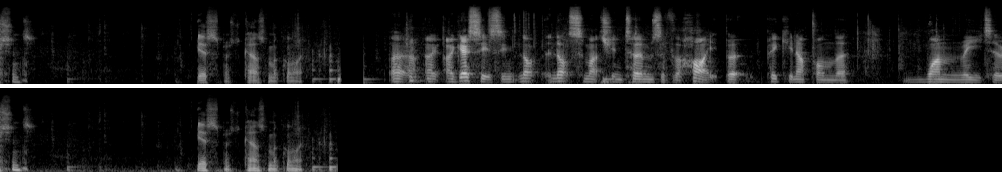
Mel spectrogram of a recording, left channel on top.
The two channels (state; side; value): drops out; right; at 3.4 s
